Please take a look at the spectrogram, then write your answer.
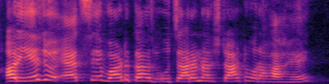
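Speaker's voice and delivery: ordinary talk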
